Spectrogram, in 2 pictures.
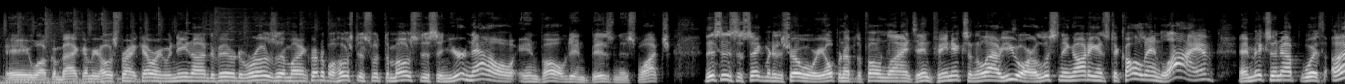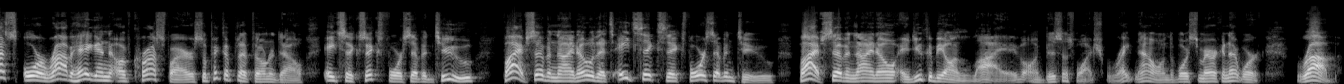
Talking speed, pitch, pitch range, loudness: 200 wpm, 160 Hz, 140-185 Hz, -16 LUFS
